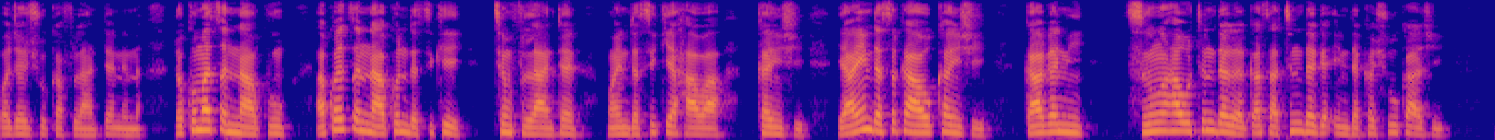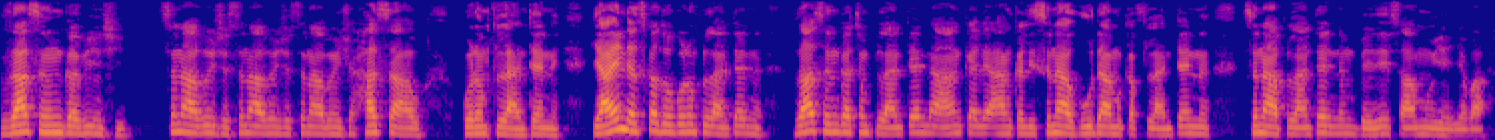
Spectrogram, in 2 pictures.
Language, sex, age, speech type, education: Hausa, male, 46-60, spontaneous, tertiary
